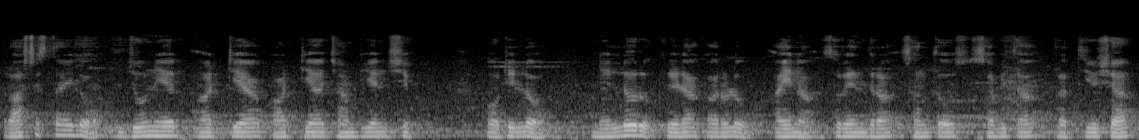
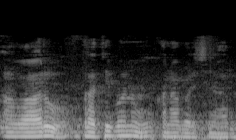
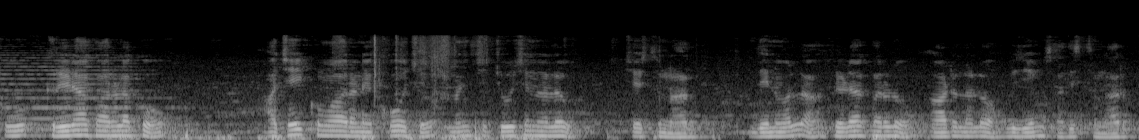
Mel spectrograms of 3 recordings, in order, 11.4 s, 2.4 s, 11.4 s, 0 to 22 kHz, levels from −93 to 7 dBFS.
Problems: background sounds at intervals, background conversations at intervals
